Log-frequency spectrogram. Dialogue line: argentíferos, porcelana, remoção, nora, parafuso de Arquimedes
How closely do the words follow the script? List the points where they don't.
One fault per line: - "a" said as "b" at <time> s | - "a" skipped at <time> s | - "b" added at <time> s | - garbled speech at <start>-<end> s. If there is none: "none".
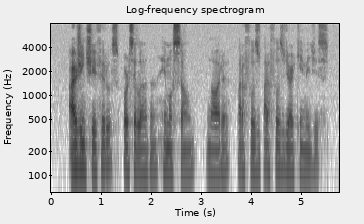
- "parafuso" added at 4.2 s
